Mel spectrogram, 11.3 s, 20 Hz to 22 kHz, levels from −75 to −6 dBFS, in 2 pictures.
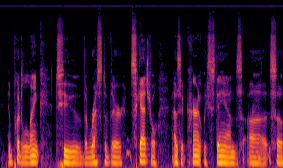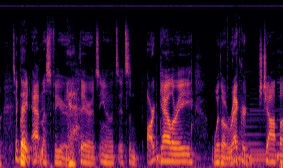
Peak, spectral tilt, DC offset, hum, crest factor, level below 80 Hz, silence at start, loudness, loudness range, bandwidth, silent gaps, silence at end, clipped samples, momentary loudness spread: -6 dBFS; -5 dB/octave; under 0.1%; none; 18 dB; -46 dBFS; 0.15 s; -25 LUFS; 4 LU; over 20 kHz; none; 0 s; under 0.1%; 11 LU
